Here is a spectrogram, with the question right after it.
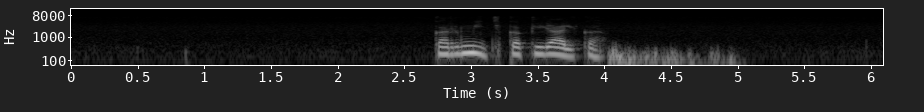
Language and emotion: Russian, neutral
